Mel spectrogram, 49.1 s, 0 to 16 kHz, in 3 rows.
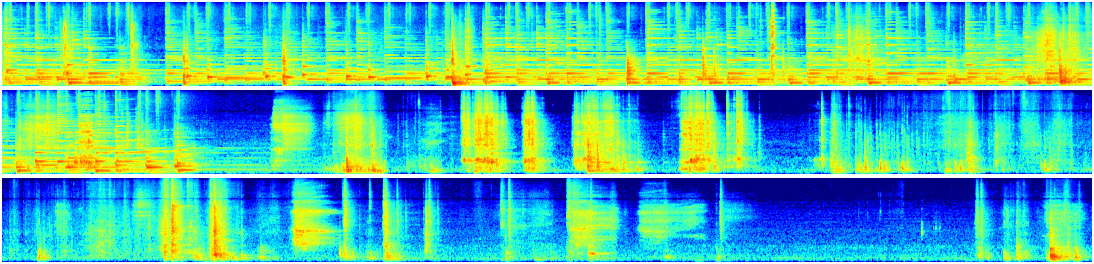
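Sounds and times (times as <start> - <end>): objects rustling and knocking: 0.6 - 3.2, 4.2 - 4.5, 6.6 - 8.4, 9.3 - 18.5, 21.2 - 27.7, 28.6 - 36.8, 47.3 - 49.0.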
